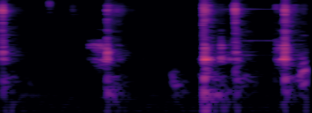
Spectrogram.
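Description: A fingerboard clacking on a wooden tabletop as its tail is popped for an ollie and the board lands: a sharp click at the start and a quick cluster of clicks about a second and a half in.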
